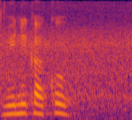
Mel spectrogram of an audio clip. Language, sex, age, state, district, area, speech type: Telugu, female, 18-30, Andhra Pradesh, Visakhapatnam, rural, read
